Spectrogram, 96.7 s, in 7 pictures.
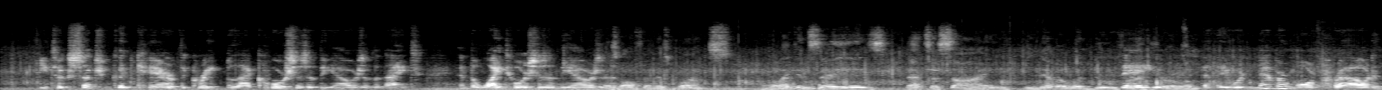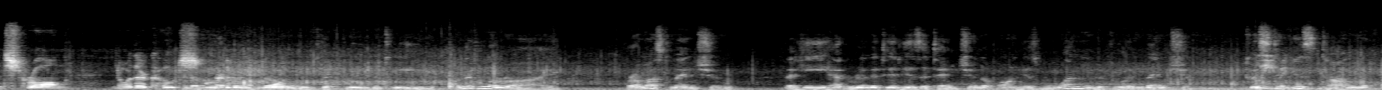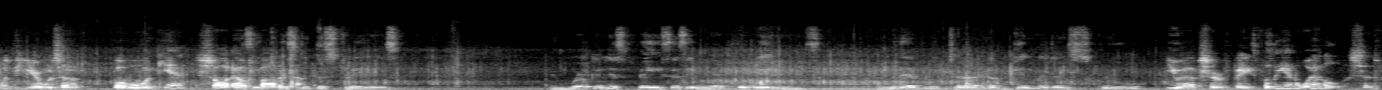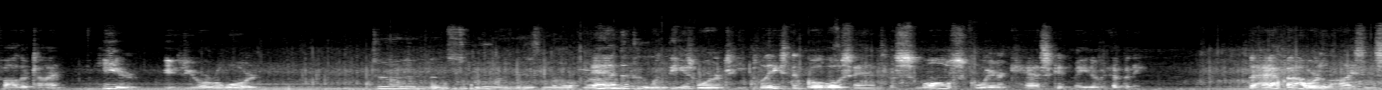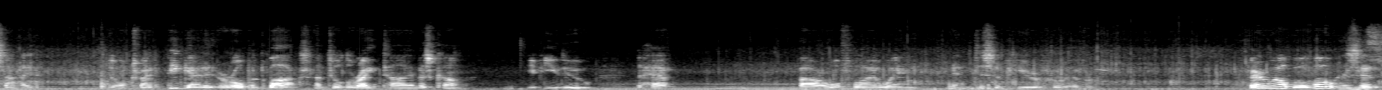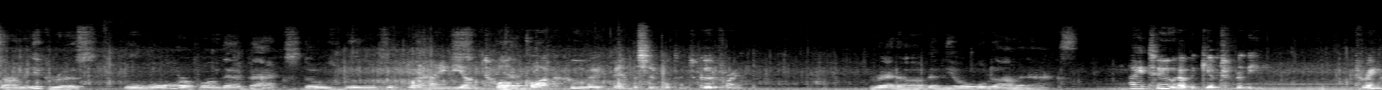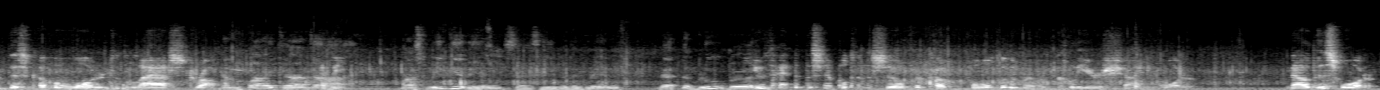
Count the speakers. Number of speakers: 2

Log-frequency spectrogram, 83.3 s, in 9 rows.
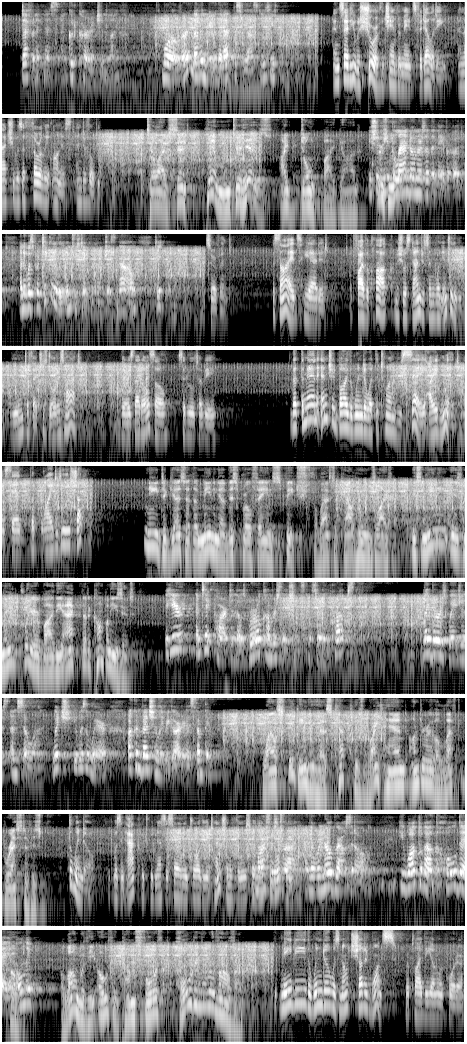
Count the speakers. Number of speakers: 3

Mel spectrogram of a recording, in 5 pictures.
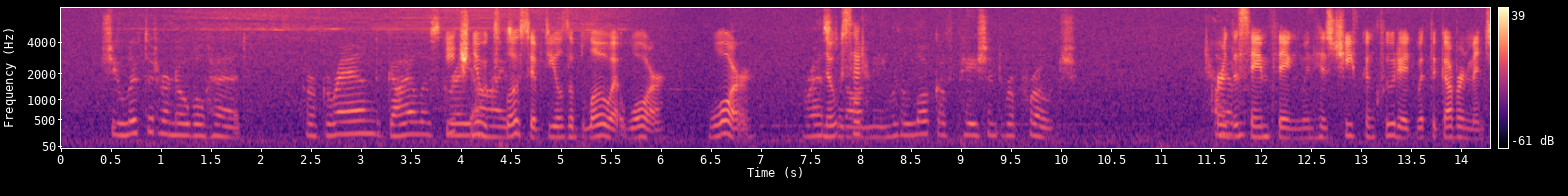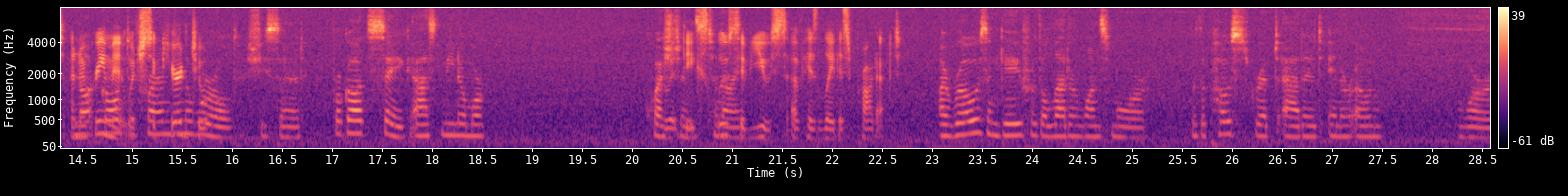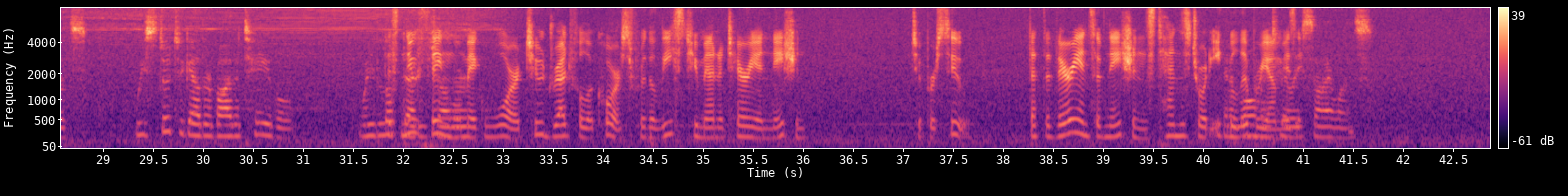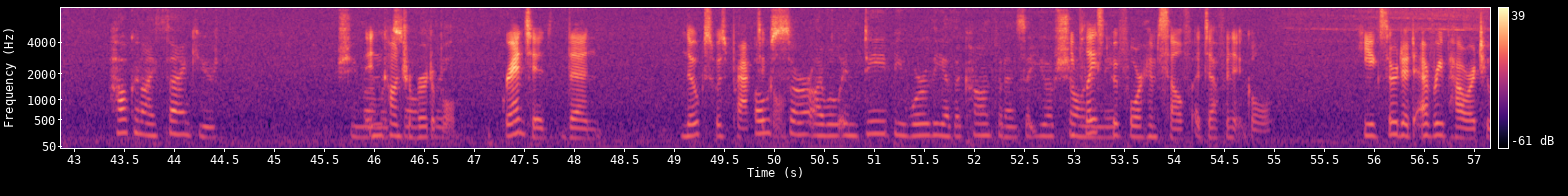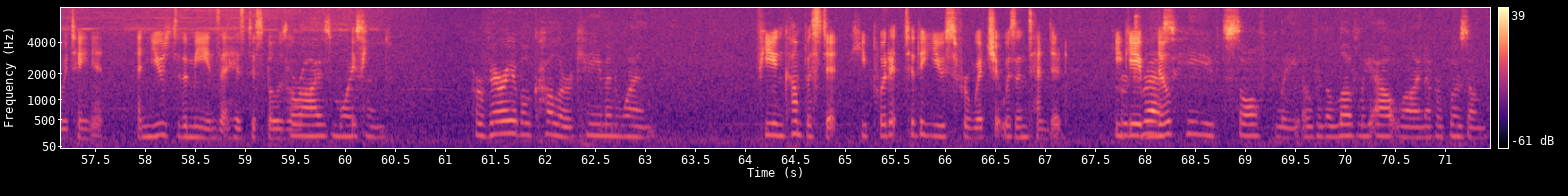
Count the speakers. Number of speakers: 2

